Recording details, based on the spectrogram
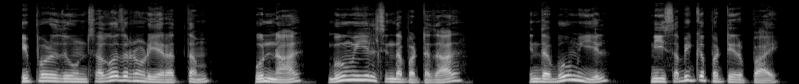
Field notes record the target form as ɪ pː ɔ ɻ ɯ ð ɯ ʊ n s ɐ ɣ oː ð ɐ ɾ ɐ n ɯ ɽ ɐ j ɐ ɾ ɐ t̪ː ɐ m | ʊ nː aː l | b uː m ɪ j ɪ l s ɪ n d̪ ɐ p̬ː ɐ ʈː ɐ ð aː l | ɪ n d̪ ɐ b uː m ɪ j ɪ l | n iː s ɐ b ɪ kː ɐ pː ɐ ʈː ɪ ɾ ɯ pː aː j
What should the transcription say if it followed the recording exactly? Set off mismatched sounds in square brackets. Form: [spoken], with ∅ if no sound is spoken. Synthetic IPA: ɪ pː ɔ ɻ ɯ ð ɯ ʊ n s ɐ ɣ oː ð ɐ ɾ ɐ n ɯ ɽ ɐ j ɐ ɾ ɐ t̪ː ɐ m | ʊ nː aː l | b uː m ɪ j ɪ l s ɪ n d̪ ɐ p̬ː ɐ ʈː ɐ ð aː l | ɪ n d̪ ɐ b uː m ɪ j ɪ l | n iː s ɐ b ɪ kː ɐ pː ɐ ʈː ɪ ɾ ɯ pː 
